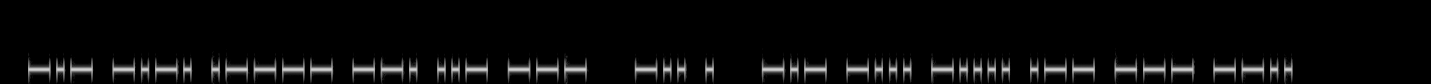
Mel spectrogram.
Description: Morse code, heard as a keyed tone, about 17 wpm, 700 Hz. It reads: KC1GUO DE KB6WOZ
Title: USA Callsign DE Callsign 17wpm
